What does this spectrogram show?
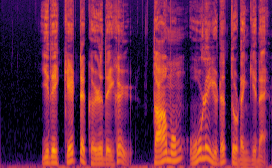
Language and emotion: Tamil, neutral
